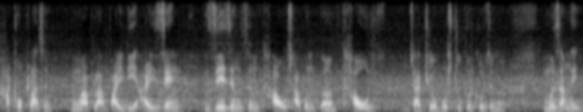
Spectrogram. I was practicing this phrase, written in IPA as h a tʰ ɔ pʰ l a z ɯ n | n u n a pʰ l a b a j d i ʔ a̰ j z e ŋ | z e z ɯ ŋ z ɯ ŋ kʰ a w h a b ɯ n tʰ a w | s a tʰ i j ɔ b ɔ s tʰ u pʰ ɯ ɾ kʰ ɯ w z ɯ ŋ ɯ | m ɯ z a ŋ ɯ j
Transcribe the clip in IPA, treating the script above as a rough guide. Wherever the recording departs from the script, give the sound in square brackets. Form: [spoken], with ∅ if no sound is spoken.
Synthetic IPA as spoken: h a tʰ ɔ pʰ l a z ɯ [ŋ] | n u [ŋ] a pʰ l a b a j d i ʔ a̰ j z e ŋ | z e z ɯ ŋ z ɯ ŋ [tʰ] a w [s] a b ɯ n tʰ a w | [z] a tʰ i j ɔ b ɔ s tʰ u pʰ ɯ ɾ kʰ ɯ w z ɯ ŋ ɯ | m ɯ z a ŋ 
